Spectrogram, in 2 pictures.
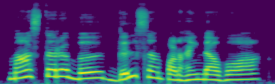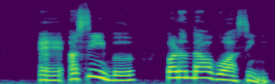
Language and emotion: Sindhi, neutral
